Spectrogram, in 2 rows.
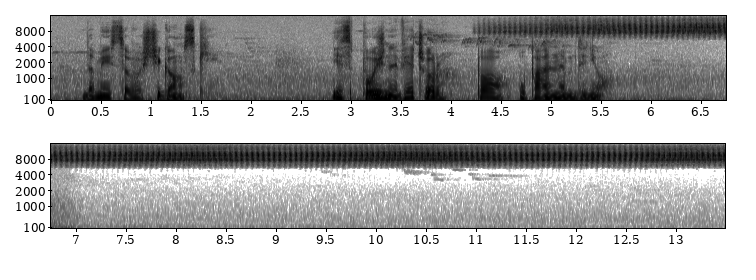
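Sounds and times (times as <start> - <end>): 
speech: 0.3 - 1.7, 2.8 - 5.6
chorus of crickets chirping on a warm evening: 4.1 - 13.4.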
